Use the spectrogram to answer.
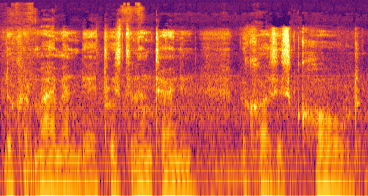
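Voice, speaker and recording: A man's very deep, low voice, monotone and flat at a moderate pace, with audible room echo and noticeable background noise. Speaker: vlogger. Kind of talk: vlog commentary. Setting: outdoors. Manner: repetitive.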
